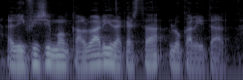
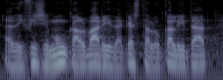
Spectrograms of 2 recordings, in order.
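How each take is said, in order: No difference in how they are said.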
